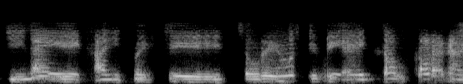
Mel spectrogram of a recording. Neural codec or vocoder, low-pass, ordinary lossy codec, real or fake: codec, 44.1 kHz, 0.9 kbps, DAC; 7.2 kHz; none; fake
